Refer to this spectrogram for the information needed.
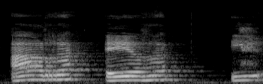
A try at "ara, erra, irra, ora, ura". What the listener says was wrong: Não, o seu R tá muito... Muito forte. É a pontinha, olha aqui, ó.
